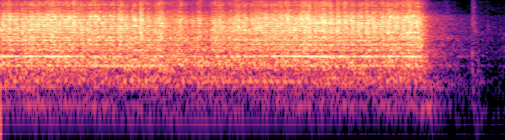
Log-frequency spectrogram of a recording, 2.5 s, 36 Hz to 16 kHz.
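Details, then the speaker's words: Newly installed Badlands winch on a 2009 Kawasaki Teryx: steady high electric whine with even gear hum for two seconds, then a clean stop; the winch motor pulls smoothly and sounds healthy. "so turned out good uh looks like it's going to be a pretty decent winch"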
